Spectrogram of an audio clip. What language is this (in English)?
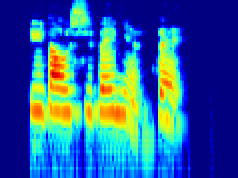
Chinese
